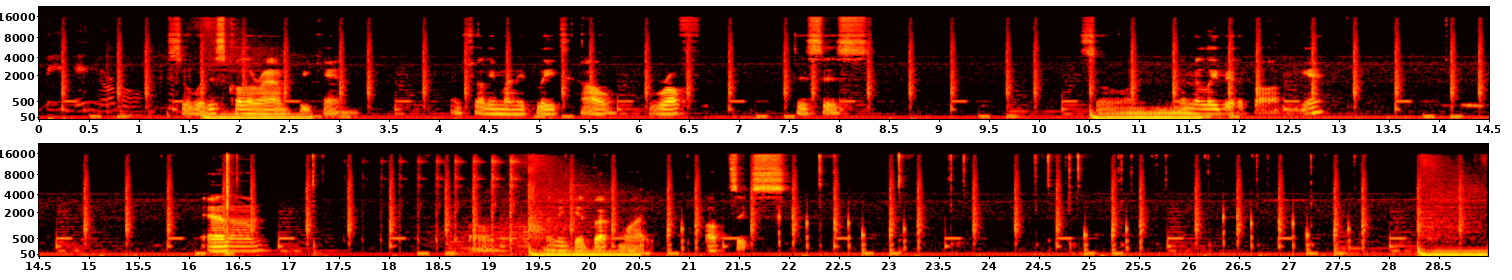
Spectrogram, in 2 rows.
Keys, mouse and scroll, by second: 1.2 click, 13.0 click, 16.3 space, 17.2 space, 19.8 click, 22.2 space, 23.7-27.7 typing.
